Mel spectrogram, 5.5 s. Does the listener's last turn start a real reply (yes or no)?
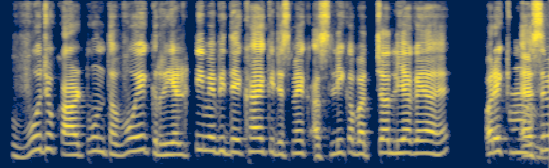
no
